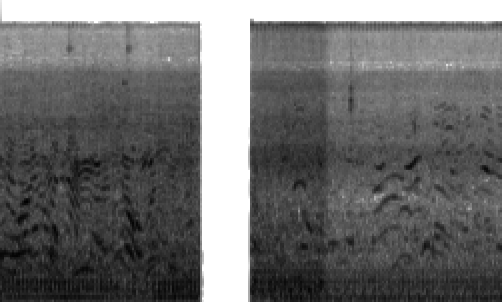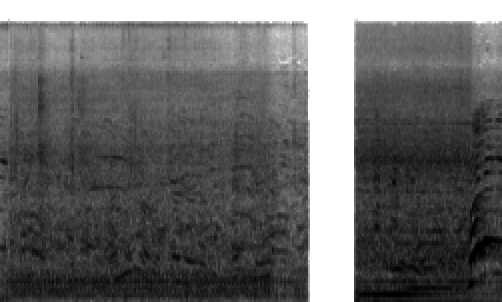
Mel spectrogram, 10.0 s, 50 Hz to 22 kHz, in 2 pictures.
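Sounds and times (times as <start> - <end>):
crowd talking: 0.0 - 10.0.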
